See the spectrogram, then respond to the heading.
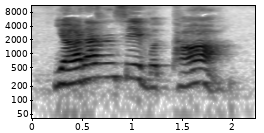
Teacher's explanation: H có thể đọc nhẹ đi hoặc là đọc lược luôn.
